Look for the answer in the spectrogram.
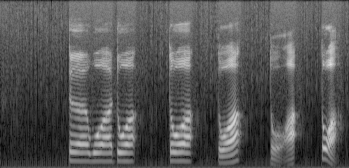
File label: "duo", chinese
